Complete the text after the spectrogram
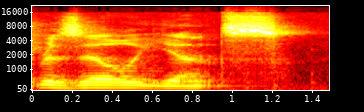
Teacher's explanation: And then when we're talking about resilience, again, we can have e-ence, resilience, or just resilience. Americans will tend to make these more like 3 syllables rather than 4.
